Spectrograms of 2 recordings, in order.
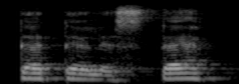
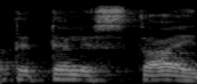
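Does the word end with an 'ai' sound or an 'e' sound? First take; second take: e; ai. First: The final syllable ends in an 'e' sound. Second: The final syllable ends in an 'ai' sound. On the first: This is how Greek was spoken around the first century. The speaker calls it right. "Que seria a pronúncia correta, né? Mais correta para o grego koiné" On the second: This is how Greek was spoken in fourth-century BC Athens. The speaker calls it wrong. "Reproduzindo a pronúncia, né? Do grego de Atenas, do século quatro antes de Cristo"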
